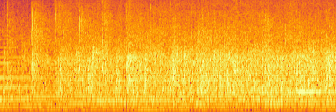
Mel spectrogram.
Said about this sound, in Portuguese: Aplaude a Deus por isso.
